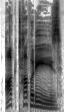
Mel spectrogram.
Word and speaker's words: octopodes: So, the plural for octopus is octopodes. And yes, with a more Greek pronunciation, the second syllable gets stressed instead of the first.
